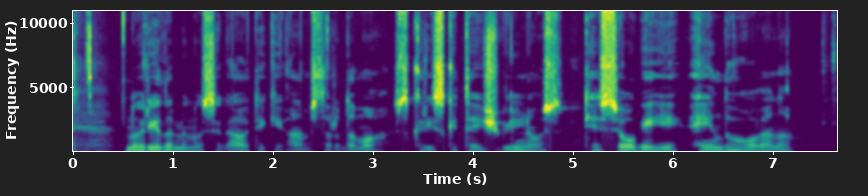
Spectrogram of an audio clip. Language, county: Lithuanian, Šiauliai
